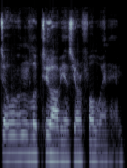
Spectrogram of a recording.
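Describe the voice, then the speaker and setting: A man's voice: mid-range voice, fairly even intonation, unhurried, a little mellow. A man acting as game master, casually narrating and making rulings in a tabletop game.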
